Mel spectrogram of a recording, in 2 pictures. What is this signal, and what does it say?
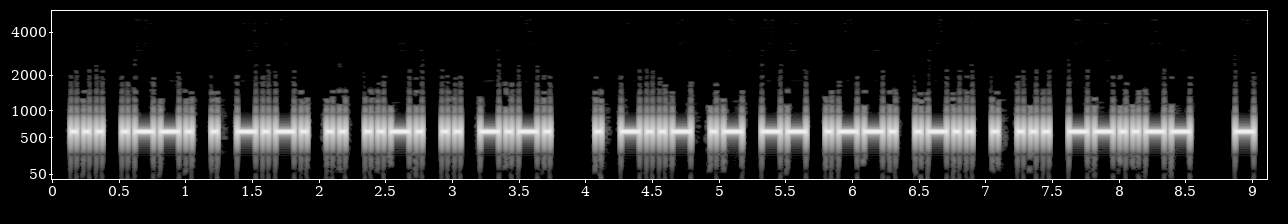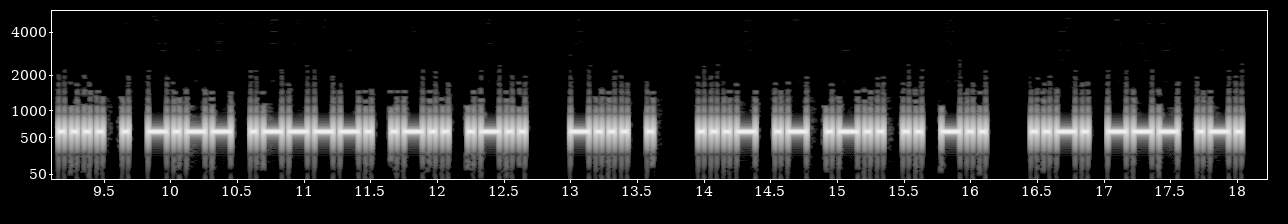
Morse code, heard as a keyed tone, about 25 wpm, 600 Hz. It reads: SPECIFIC EXAMPLES, THEY'LL BE VALID FOR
